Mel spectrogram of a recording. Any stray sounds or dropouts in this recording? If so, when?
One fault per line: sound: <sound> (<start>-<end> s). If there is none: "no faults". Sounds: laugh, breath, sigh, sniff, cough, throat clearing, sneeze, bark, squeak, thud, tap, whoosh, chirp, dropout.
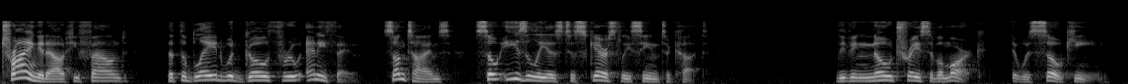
no faults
